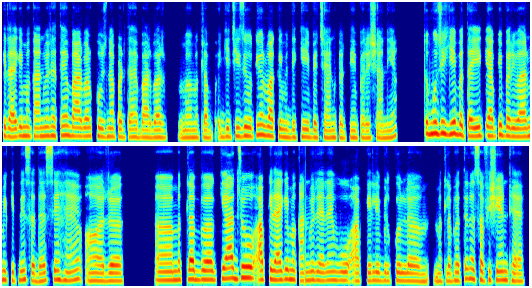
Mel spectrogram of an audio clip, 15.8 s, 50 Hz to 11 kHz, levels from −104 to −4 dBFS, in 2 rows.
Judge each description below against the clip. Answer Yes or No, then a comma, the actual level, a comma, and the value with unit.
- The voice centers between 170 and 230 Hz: Yes, high, 190 Hz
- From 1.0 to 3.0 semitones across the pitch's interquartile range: Yes, narrow, 2.6 semitones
